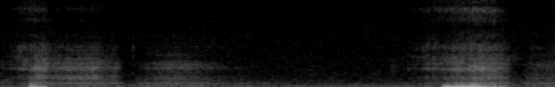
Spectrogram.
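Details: Sleeping American Staffordshire (pit bull) dog snoring with eyes open, apparently exhausted: two low, rough rattling breaths with quiet gaps between them.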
